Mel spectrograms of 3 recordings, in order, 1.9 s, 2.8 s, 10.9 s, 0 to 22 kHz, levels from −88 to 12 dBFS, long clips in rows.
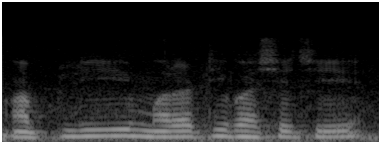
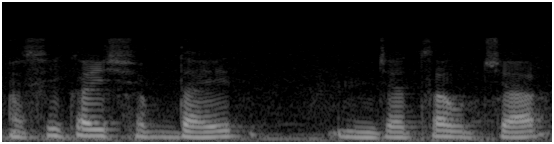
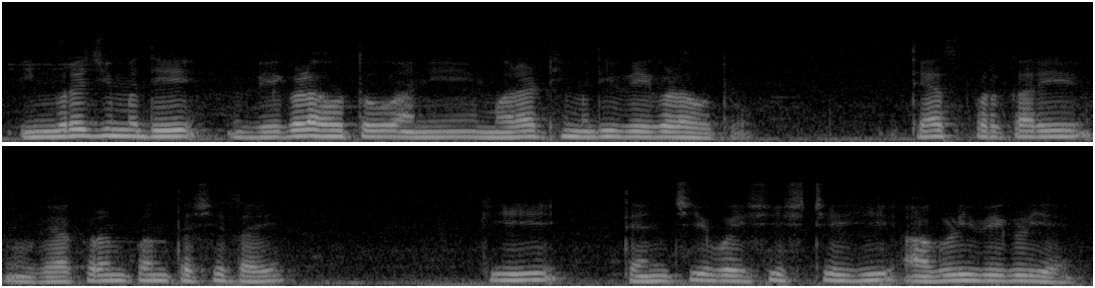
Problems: constant background noise, continuous background conversations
